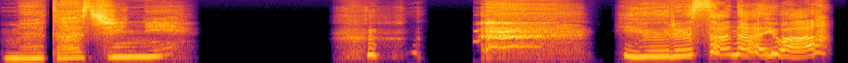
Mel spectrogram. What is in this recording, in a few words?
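retire, Japanese; ewella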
